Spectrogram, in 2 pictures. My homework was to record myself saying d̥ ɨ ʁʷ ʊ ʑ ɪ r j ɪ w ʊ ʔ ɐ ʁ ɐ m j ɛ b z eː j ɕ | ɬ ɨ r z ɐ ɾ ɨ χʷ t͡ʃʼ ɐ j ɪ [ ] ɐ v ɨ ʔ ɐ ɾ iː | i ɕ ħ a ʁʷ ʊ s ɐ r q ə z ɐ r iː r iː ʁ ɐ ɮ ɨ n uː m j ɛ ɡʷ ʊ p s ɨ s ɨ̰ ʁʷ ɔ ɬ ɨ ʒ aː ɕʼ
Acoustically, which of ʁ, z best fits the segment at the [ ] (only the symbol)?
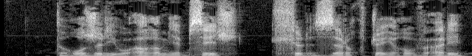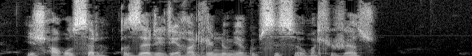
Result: ʁ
